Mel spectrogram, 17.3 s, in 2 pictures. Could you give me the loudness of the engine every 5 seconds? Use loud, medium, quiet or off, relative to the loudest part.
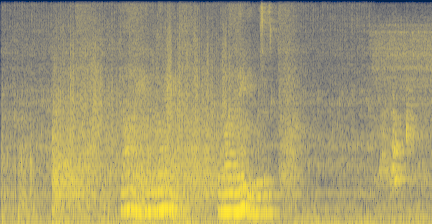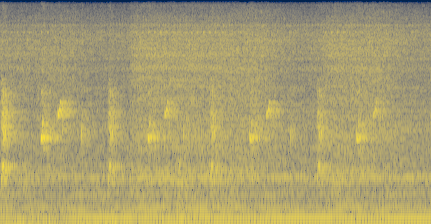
medium, medium, loud, loud.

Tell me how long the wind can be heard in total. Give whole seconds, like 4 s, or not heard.
11 s.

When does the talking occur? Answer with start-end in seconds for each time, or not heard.
2.4-3.6, 4.3-5.4.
